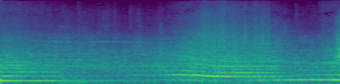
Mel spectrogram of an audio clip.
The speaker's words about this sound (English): Welcome back, dear listeners, to the heart-pounding street race in Fairytaleton. The engines are roaring and our racers are ready to unleash their true potential.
